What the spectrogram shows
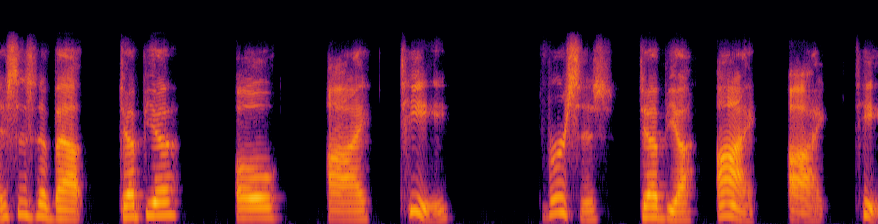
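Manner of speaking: very slow, halting, broken up mid-phrase. Speaking to viewers about an imperative point, the speaker says it very slow. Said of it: "I'm going to say it real slow".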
